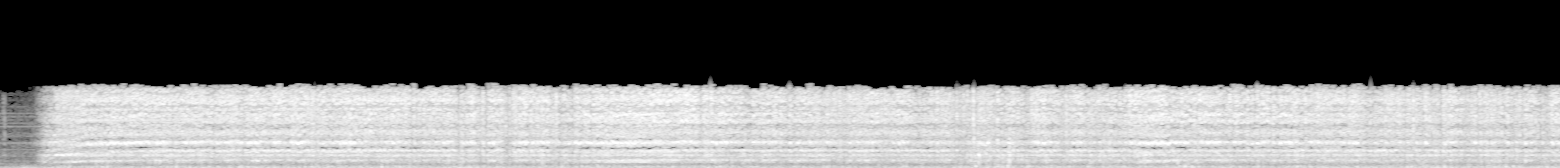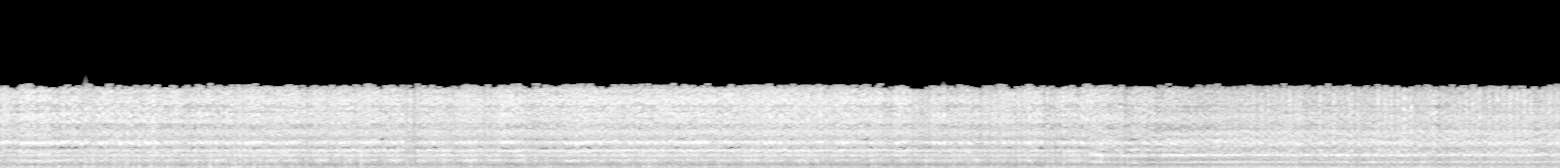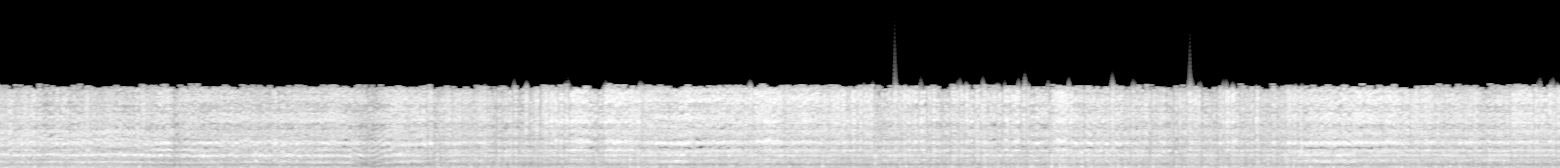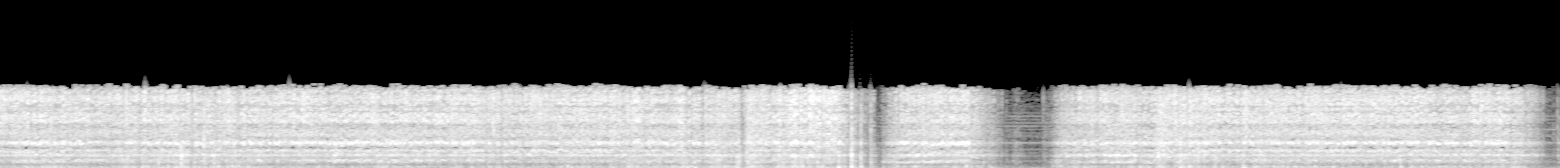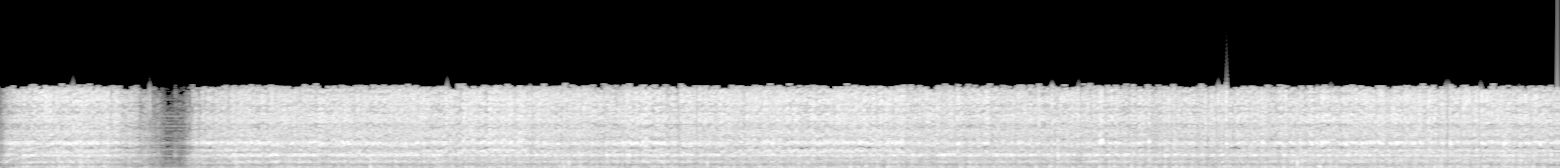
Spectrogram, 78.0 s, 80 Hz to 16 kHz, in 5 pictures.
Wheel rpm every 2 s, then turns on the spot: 130, 230, 230, 220, 230, 230, 230, 230, 230, 240, 230, 230, 230, 200, 160, 160, 160, 170, 230, 230, 230, 230, 230, 220, 220, 220, 220, 180, 110, 190, 230, 120, 130, 200, 200, 200, 190, 190, 220.
54-56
